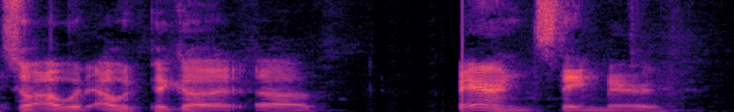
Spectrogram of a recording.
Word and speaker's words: Berenstain: A lot of people remember it being spelled and pronounced Berenstein, but it's actually Berenstain, which is.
